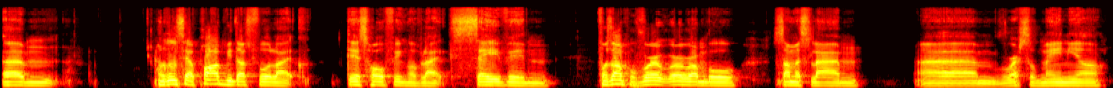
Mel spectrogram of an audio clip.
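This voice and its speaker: Guy chatting on a show, kinda low voice, says stuff over again, casual. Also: steady tone, measured pace. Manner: repeats phrases for emphasis. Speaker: co-host. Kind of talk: casual chat about wrestling on a live show.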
